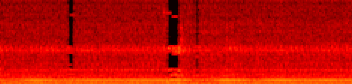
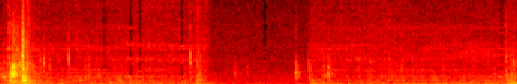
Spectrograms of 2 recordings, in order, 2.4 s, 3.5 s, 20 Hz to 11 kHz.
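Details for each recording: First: NAD M5 SACD/CD player mechanism after disc cleaning: steady whirring from the spinning disc with a couple of faint clicks; loud when the clamp puck doesn't seat well, fine when it sticks properly. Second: NAD M5 SACD/CD player after cleaning the dirty tray and disc mechanism and fitting the tray belt: soft whirring with light clicks while reading the disc, the earlier grinding gone; normal quiet disc reading.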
